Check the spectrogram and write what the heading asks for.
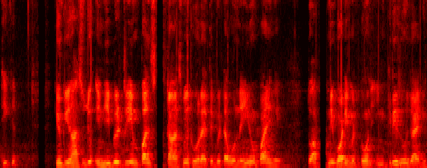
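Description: Male lecturer, casual explainer tone, mid-range voice, keeps asking "okay?". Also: medium pitch. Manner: chatty teaching, constant "theek hai" check-ins; mixes English terms into Hindi speech. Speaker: physiology lecturer.

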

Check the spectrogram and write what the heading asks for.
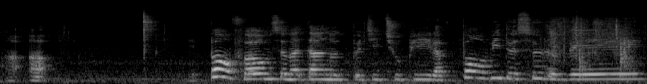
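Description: A woman's voice: fairly high pitch, a little slow, slight background noise. A woman reading a picture book aloud to young children in a playful, teasing storyteller manner, recorded with roomy echo from a distant mic.

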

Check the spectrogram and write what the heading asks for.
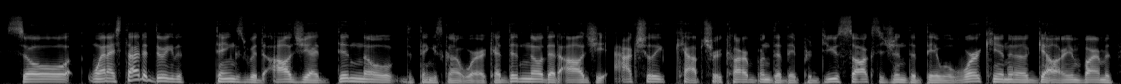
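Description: Laid-back man, fairly low voice. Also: moderate pace, few pauses, no echo. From Croatia. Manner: relaxed, rambling with frequent fillers and laughs. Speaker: guest artist. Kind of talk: casual interview talk. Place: studio.

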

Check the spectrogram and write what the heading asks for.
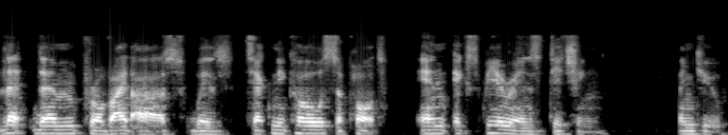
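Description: A young man giving a student class presentation, reading slowly from his notes on a webcam. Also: sits low, steady tone, darkish tone. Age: young adult. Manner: slow, measured reading. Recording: dull lo-fi sound.

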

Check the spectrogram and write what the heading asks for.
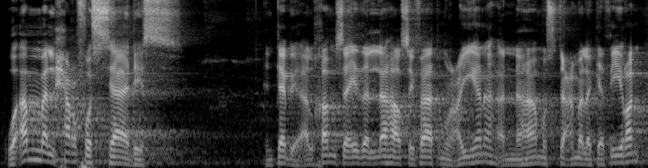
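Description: A man's voice: medium pitch, animated, fast talker, a bit bright. A man giving a lecture on Quranic recitation as a sheikh. He reads a passage aloud, explains it, and keeps checking that his students follow. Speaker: sheikh teaching a study course. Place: large mosque hall. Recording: echoey hall with long reverb.

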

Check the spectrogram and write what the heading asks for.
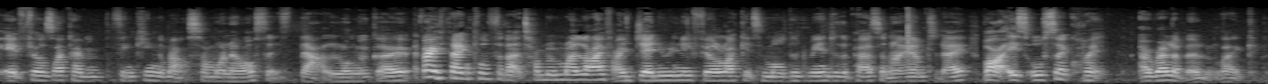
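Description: A woman's voice: on the low side, slight background noise. Chatty sweary British woman vlogging. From England. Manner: chatty, frank and sweary, animated. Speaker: beauty vlogger. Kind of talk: casual chat to camera.

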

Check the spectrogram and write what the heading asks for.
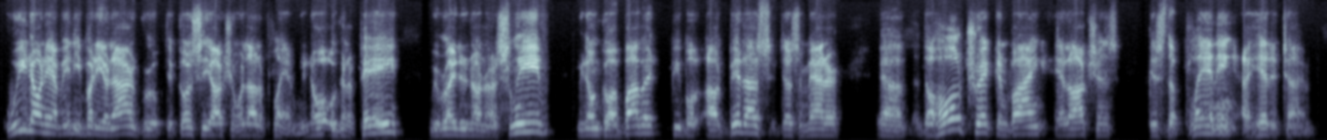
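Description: On a video call, an older American man in his 70s delivers instructional sales talk about investing, folksy and emphatic, with key phrases repeated. He sounds a little high, expressive and fairly quick, gravelly and a bit bright. No room sound comes through.

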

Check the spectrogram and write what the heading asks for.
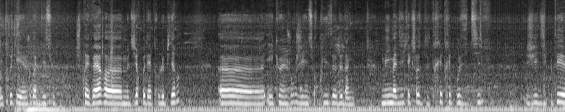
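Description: A young woman vlogger and mother chatting casually to camera, repeating words and using many fillers. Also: mid-range voice. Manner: chatty, repeats words, fillers, warm toward her daughter.

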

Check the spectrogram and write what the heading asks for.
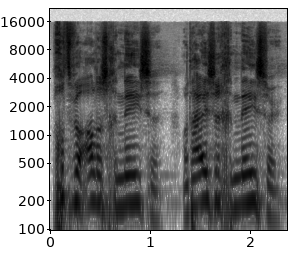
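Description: Young Dutch youth pastor preaching in a hall. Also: male voice, high voice, quick pace. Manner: lively preaching, playful asides to the audience. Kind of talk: sermon. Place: church hall. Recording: long reverb of a church hall.

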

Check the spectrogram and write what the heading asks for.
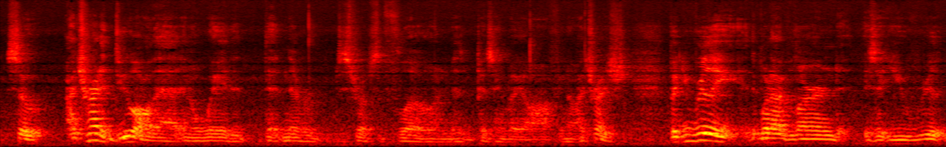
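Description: A man's voice: a bass voice, dark tone, a little hiss or hum. A man who is a guest, talking casually and frankly in a home kitchen, rambling a bit and swearing now and then. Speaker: session guitarist guest. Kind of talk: casual interview talk. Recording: roomy kitchen sound from a distant mic.

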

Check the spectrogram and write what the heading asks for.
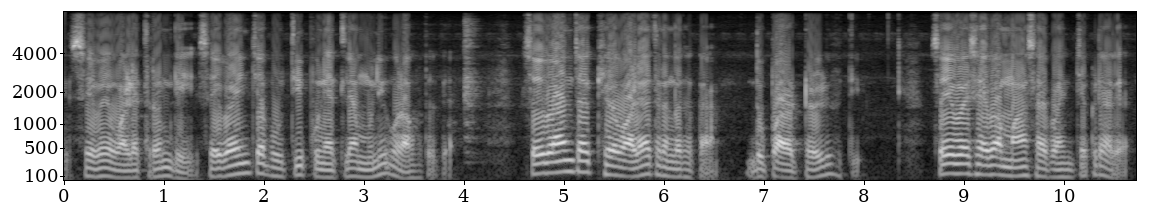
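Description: A man reading a historical novel aloud in a measured, steady storytelling manner. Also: deep voice. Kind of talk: audiobook narration of a historical novel.

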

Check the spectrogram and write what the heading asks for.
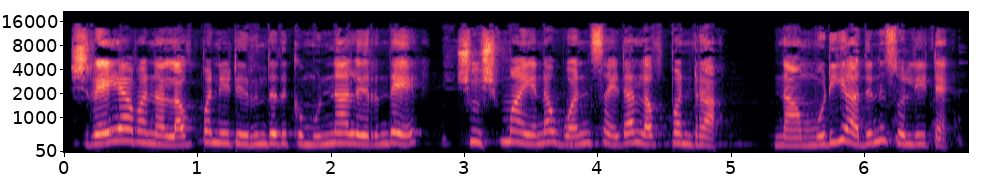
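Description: A woman's voice: high voice, close to an everyday voice. Woman reading an angry young husband. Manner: clipped, forceful scolding. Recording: long hall reverb.

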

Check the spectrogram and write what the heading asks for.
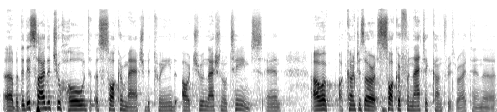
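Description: A man from Brazil introduces himself on a large conference stage in a friendly, chatty way, his talk sprinkled with fillers. His mid-pitched voice rings with the long reverb of the hall. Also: measured pace. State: jet-lagged. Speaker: conference speaker.

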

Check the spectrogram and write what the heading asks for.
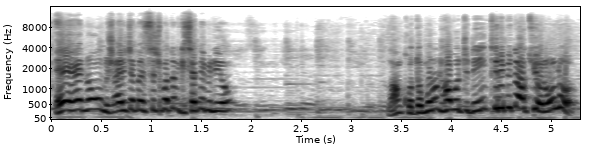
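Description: A man's voice: very high-pitched, quick pace, darkish tone, faint music behind. A man voicing a whiny, mouthy, indignant schoolboy wizard in a comedy parody dub. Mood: whiny, defensive.

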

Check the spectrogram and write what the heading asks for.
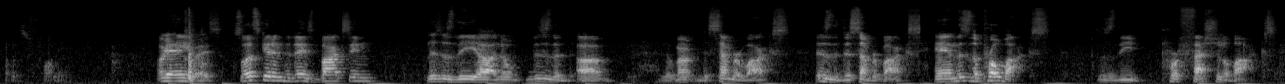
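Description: A young adult man with a Midwestern American accent chats casually while unboxing fishing tackle at the desk in his small bedroom. His medium-pitched, somewhat bright voice is expressive at normal speed, and his talk is full of slang and fillers, with slight background noise.

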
